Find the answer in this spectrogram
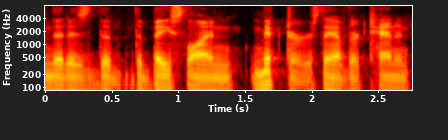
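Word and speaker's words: Michter's: so this is uh mikter's if you ever see this and you're like is it mitcher's what is it mikters um took me like six months figured out how to pronounce the distillery so this is their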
